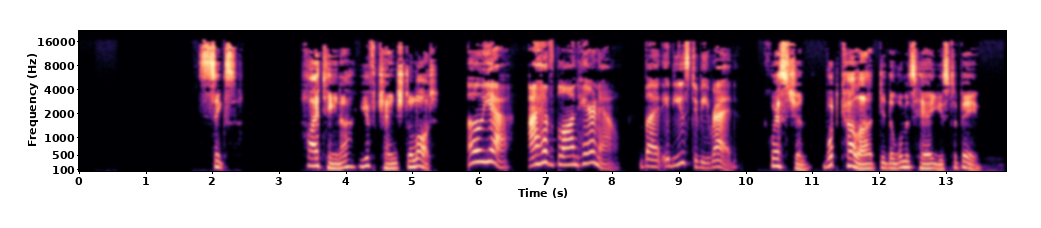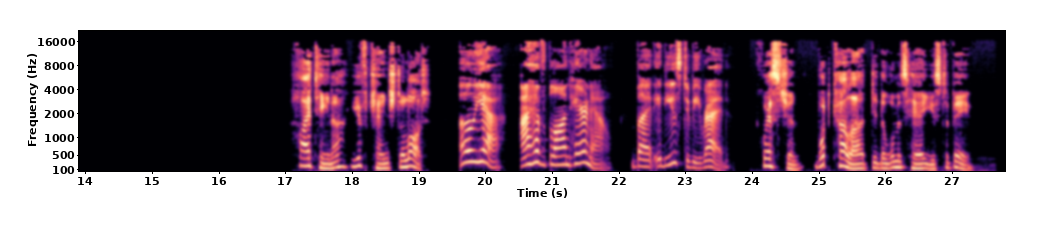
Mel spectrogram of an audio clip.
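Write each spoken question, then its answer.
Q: What color did the woman's hair used to be?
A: Red.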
